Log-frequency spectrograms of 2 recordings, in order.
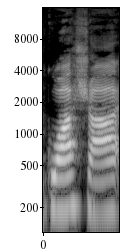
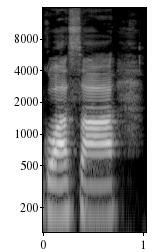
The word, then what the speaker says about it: gua sha: And I've heard it pro- pronounced both gua sha and gua sa by different different Chinese practitioners. I think it probably has to depend. It depends on the region, but the facial massaging tools, um, where you do like the scraping massage.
